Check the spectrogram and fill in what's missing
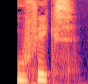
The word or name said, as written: UFIKST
